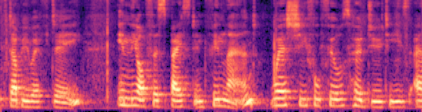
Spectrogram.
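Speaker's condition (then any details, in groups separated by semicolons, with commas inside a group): No condition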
